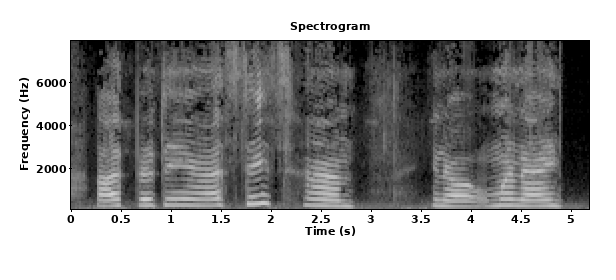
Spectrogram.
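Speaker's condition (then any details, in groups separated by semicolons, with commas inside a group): ALS; onset in pinky finger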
